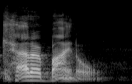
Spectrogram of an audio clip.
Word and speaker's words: katabaino: Comes down is the Greek word or words, it's a compound word of katabino. Katabino, and it's spelled K-A-T-A-B-A-I-N-O.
